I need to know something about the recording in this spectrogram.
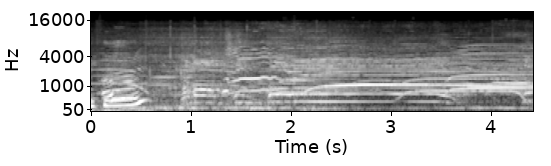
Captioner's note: cheering from the race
